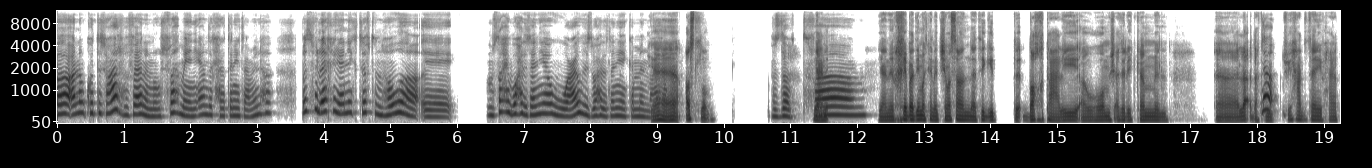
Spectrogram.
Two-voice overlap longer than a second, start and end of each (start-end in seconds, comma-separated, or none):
none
